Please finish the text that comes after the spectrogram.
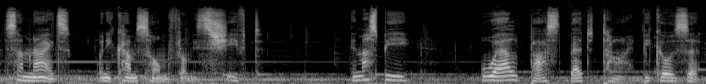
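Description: Slow, low-voiced woman telling a story. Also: music in the background. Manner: reflective, unhurried with deliberate pauses. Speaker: narrator of her own audio documentary. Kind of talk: scripted first-person storytelling.

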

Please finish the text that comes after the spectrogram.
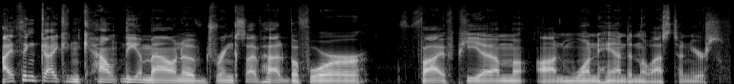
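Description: Low-voiced man in his late thirties, stammering starts. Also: a little slow, a bit bright, clear, resonant tone, dry recording. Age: late 30s. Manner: stammering, repeats words as he starts sentences. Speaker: podcast co-host. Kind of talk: casual podcast banter.

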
